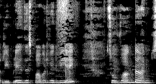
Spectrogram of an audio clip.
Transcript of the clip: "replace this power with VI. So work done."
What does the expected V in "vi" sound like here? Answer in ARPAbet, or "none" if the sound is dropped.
V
